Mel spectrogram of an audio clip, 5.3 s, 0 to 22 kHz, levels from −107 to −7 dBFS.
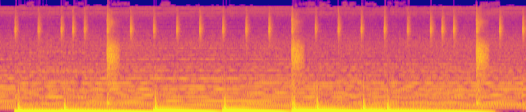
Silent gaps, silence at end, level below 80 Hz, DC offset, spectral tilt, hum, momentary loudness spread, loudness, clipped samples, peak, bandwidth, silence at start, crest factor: none; 0 s; -6 dBFS; under 0.1%; -5 dB/octave; none; 6 LU; -10 LUFS; 0.3%; 0 dBFS; 17 kHz; 0 s; 6 dB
